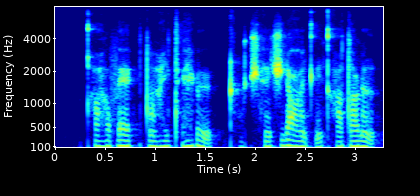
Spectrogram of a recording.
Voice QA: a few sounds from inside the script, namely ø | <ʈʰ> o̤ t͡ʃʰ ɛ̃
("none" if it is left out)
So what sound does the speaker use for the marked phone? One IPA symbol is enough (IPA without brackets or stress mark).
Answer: ʈʰ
